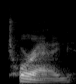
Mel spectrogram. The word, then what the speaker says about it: Touareg: did I say it properly? Touareg? Touareg. That's the first time I've said it properly my entire life.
